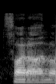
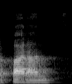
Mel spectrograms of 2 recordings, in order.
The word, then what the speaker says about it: فاران: تو فاران اور پاران انگریزی میں پی اے آر اے این اس کا سپیلنگ ہے, اور عربی میں فے کہتے ہیں پے کی بجائے.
